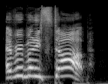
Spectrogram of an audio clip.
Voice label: wait here, teen girl voice; source engine; left 4 dead 2; survivor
